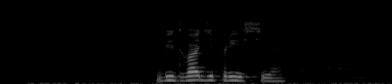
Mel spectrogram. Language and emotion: Russian, neutral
